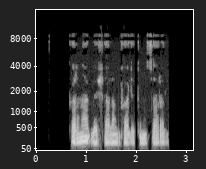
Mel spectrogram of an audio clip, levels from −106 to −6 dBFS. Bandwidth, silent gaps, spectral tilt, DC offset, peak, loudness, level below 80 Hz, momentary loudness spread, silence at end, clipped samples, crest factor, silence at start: 9.4 kHz; 1.99-2.03 s; -6 dB/octave; under 0.1%; -14 dBFS; -29 LUFS; -68 dBFS; 7 LU; 0.5 s; under 0.1%; 16 dB; 0.7 s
